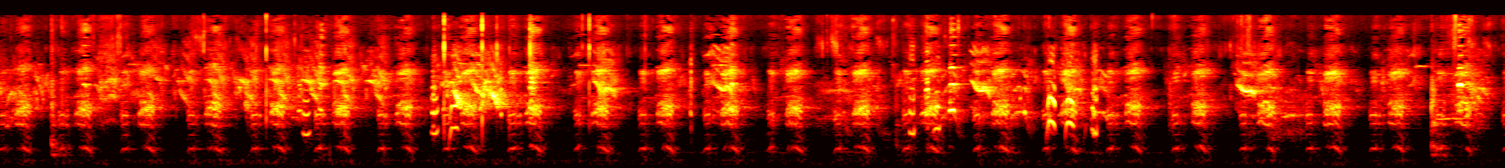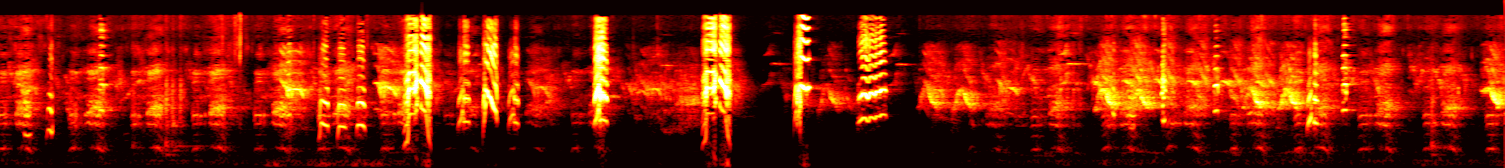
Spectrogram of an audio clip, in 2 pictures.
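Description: Indian ringneck parakeets chattering in a rapid run of short notes, with a few loud, sharp squawks about two-thirds of the way through.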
